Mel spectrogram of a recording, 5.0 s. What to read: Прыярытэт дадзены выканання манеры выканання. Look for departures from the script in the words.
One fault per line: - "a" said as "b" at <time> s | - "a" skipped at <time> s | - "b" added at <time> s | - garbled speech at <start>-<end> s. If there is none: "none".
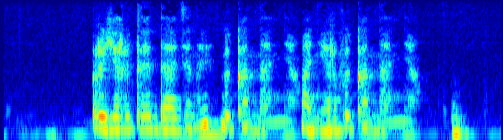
none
